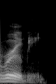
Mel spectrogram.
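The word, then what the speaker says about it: RWBY: The rights owners to Ruby, spelled RWB Y, not RUB Y, cuz man is an acronym, not the name of the gem.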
